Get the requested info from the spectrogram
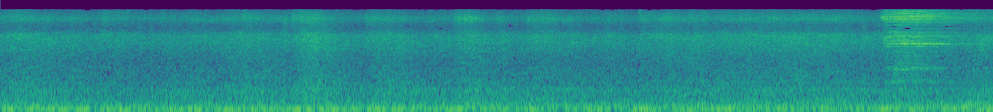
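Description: Freight train of autorack cars rolling past, a steady rumble of wheels on rail joints. A brief high-pitched squeal sounds near the end.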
